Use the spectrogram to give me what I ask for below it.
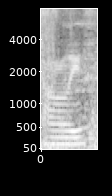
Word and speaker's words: Analaiese: Am I pronouncing your name right? Analaiese? Yeah. Okay, Analaiese.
